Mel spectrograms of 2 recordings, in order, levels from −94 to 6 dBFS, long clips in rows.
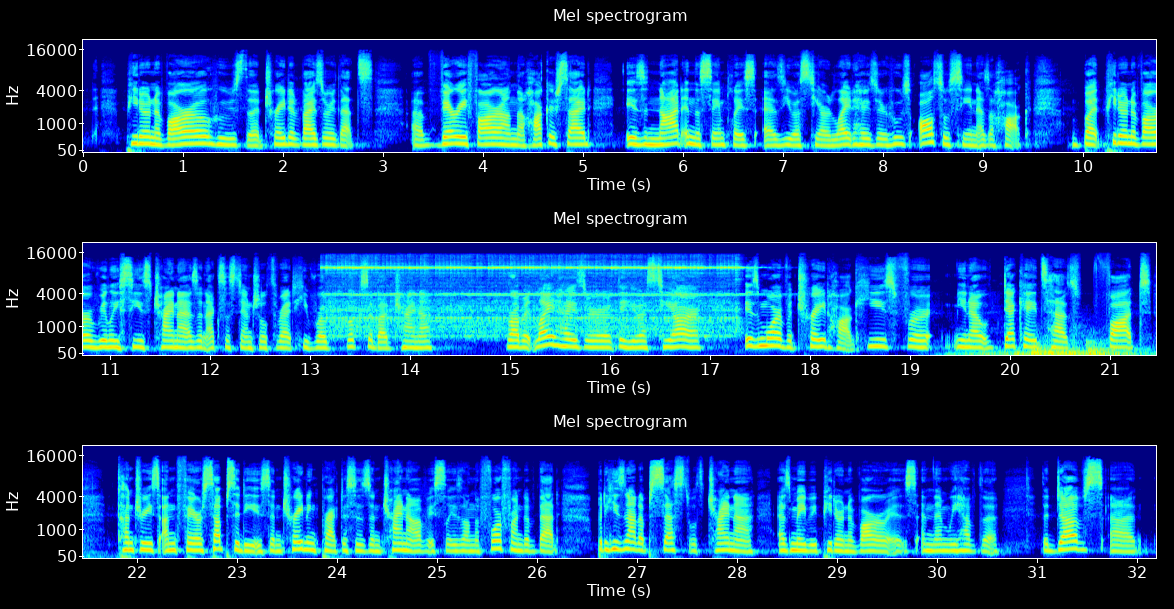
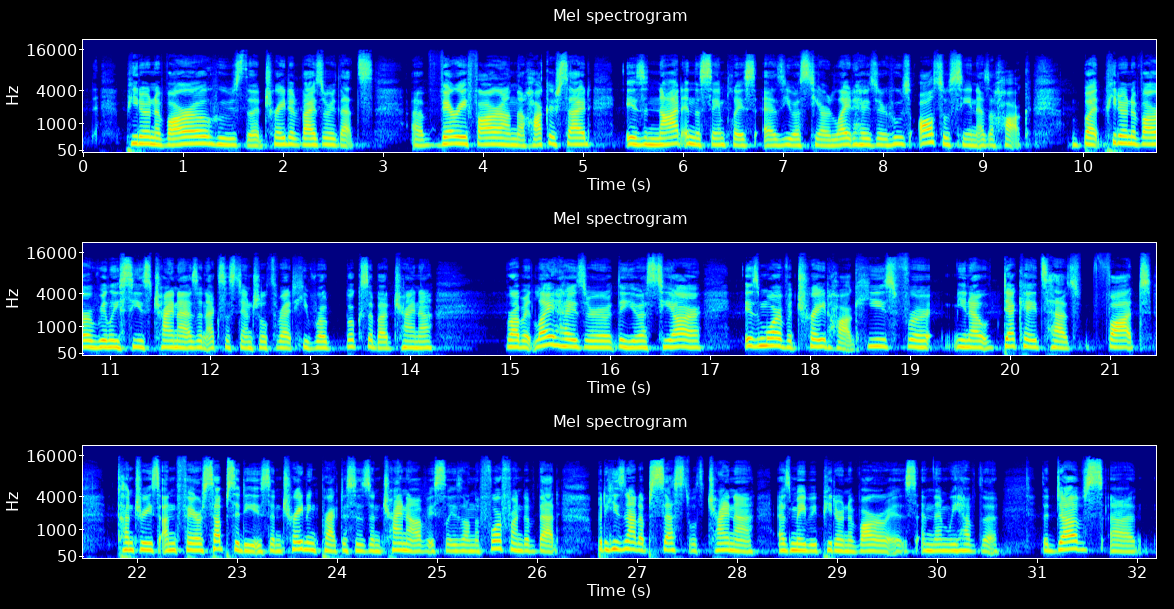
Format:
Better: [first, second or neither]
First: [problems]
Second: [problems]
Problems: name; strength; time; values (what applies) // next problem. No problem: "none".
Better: second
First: alarm; loud; from 13 to 17 s; peak 6 dB above the speech // dog barking; noticeable; from 20 to 21 s; peak 7 dB below the speech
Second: none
